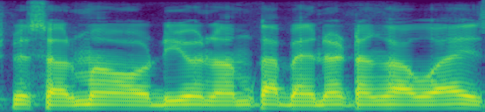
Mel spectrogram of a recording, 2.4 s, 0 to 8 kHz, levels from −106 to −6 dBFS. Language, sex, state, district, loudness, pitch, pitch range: Hindi, male, Bihar, Vaishali, -17 LUFS, 105 Hz, 100-110 Hz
